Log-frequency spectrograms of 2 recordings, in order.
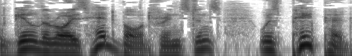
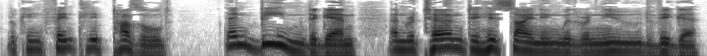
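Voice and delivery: plain reading voice

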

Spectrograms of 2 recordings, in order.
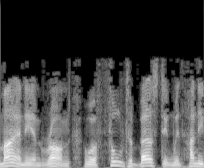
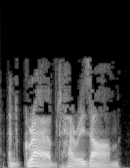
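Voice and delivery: usual speaking voice

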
